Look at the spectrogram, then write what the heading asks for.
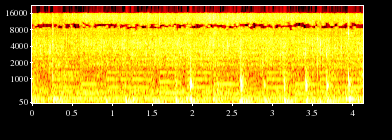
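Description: Ground pork with garlic and shallots sizzling in a nonstick frying pan while a plastic slotted spatula stirs and breaks up the meat. Short, irregular knocks and scrapes of the spatula against the pan come every half second or so.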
